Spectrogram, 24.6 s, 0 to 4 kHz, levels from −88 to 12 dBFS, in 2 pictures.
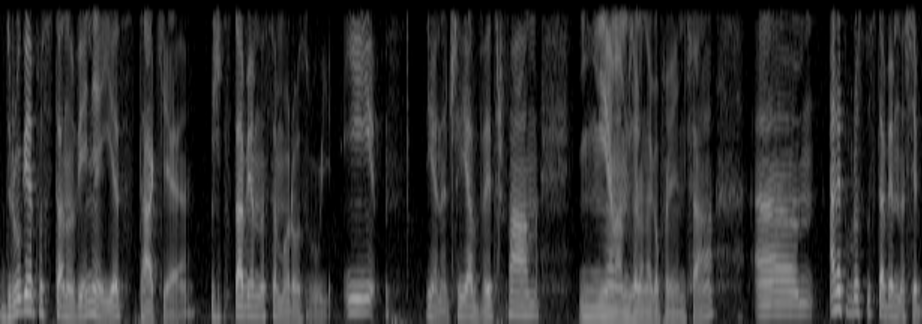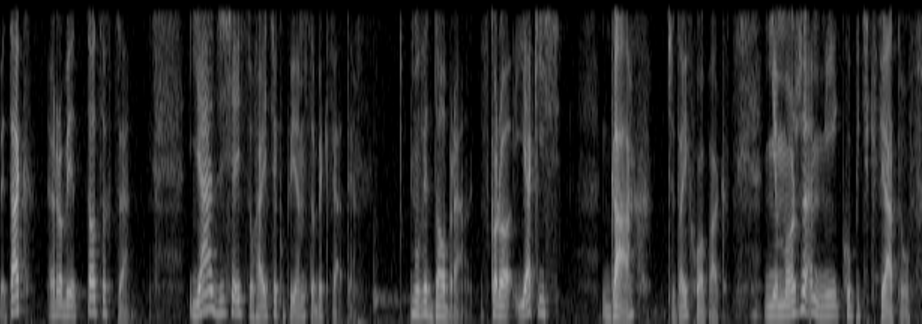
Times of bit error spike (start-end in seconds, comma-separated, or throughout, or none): none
